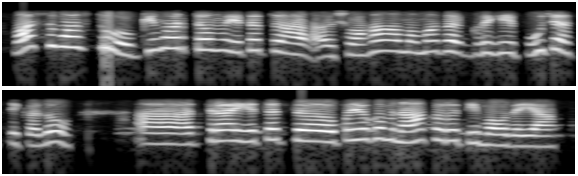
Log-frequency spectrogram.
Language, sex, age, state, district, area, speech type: Sanskrit, female, 30-45, Karnataka, Dakshina Kannada, urban, conversation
